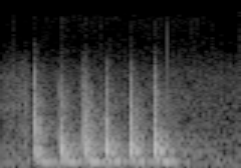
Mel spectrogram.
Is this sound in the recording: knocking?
yes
